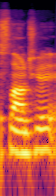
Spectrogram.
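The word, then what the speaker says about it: sláinte: nice um and yeah I'm going with slancha and not the actual Irish pronunciation because um I don't know how to falize all of those sounds effectively so I'm not gonna try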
